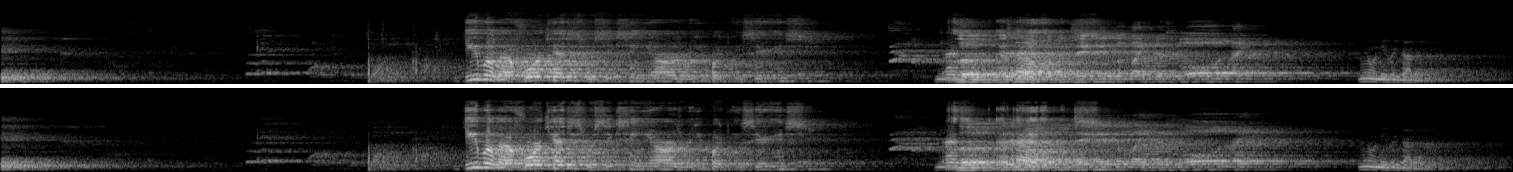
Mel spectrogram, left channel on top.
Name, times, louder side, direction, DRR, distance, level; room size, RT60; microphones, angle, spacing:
voice 1, 3.7-4.0 8.9-9.2 9.5-12.5, left 1 dB, 60° left, -1 dB, 4.8 m, -25 dB
voice 2, 4.6-8.1 9.4-9.6 10.0-11.0, right 1 dB, 30° right, 3 dB, 1.2 m, -23 dB
voice 3, 9.3-9.8 10.1-10.6 13.6-14.3, left 1 dB, 35° left, 2 dB, 1.0 m, -32 dB
17.5 x 15.5 x 9.6 m, 3.0 s
head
